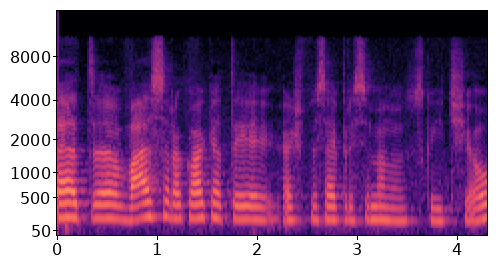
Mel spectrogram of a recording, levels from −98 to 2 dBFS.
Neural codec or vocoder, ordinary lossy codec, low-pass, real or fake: none; MP3, 64 kbps; 10.8 kHz; real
